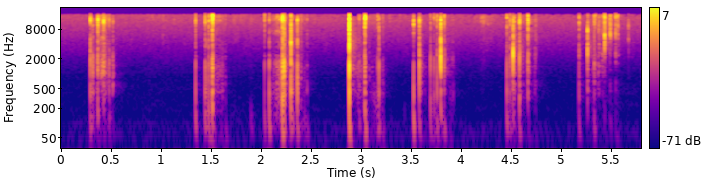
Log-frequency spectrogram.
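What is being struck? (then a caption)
Corrugated cardboard sheet. Long nails scratch the surface of a hand-held piece of brown corrugated cardboard with a torn edge. Seven short, dry, raspy scratching bursts are separated by near silence. The scrapes are bright and papery with little low end and no ring.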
